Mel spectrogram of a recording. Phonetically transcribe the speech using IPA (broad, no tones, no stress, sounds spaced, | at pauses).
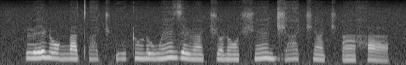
ɭ ɛ ɳ ɔ ŋ a tʼ a̤ t͡ʃʼ ṳ ʈ ũ ɽ ʊ w ɛ̃ z ɛ ɭ ã t͡ʃ ɔ ɳ ɔ̃ ʃ ɛ̃ d͡ʒ a̤ t͡ʃ ã t͡ʃʼ ã h a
